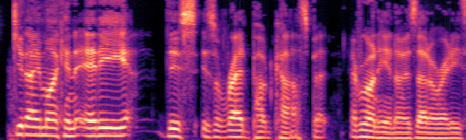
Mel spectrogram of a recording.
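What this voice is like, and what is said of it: Australian or New Zealand accent. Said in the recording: “As Americans, we can't tell the difference in the accent... he's clearly Australian, but maybe it's New Zealand. He could be Kiwi.”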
